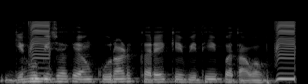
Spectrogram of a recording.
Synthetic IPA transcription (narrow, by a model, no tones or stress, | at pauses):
ɡeɦũɡɪd͡ʒakeɐ̃ŋkuːɾəɽkɐɾekeʋɪd̪ʱibɐt̪aːʋaũ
